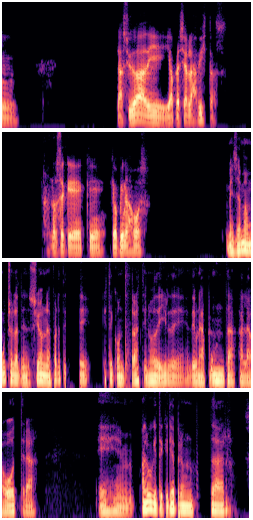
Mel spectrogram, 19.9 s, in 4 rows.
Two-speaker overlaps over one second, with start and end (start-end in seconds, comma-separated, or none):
none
